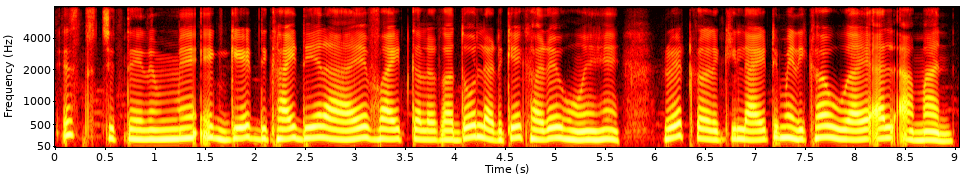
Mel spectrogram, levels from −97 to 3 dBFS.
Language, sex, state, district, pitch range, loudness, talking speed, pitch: Hindi, female, Madhya Pradesh, Bhopal, 190-225 Hz, -10 LUFS, 180 wpm, 205 Hz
